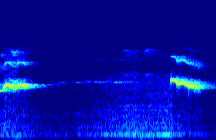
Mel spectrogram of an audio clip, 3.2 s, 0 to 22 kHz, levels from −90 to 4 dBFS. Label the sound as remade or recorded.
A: recorded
